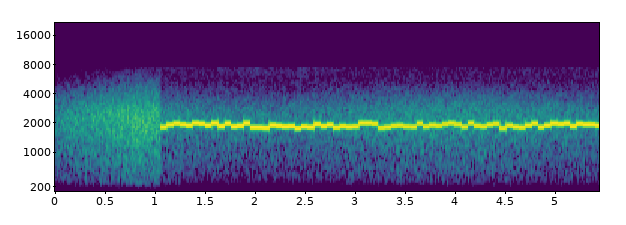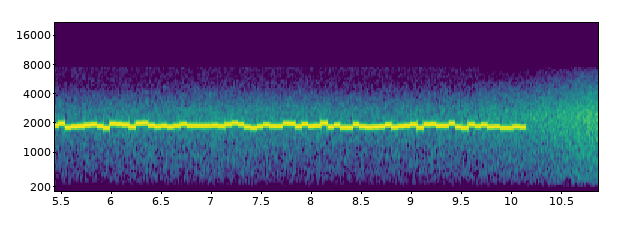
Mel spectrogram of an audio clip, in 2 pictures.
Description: Multi-tone FSK (Olivia or MFSK type), about 250 Hz wide, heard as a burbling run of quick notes, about 15.625 baud, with radio static.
